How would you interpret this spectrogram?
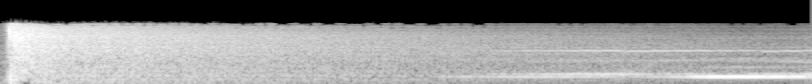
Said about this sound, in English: This sound is the sound of clicking heels. Clicking heels. Clicking heels.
